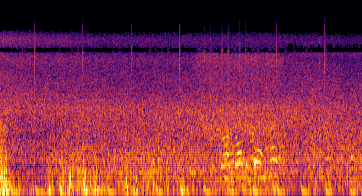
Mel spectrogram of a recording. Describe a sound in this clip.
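Fast floodwater rushes and churns steadily.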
